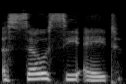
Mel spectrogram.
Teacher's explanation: As a noun meaning colleague or business partner, it's pronounced associate with stress on the second syllable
